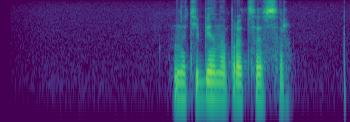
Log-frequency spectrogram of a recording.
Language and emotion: Russian, neutral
